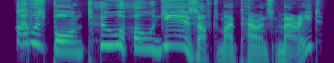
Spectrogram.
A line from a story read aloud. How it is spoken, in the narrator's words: cried Harry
